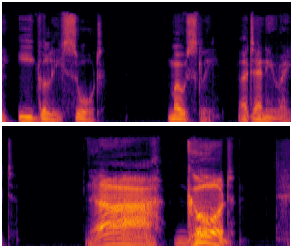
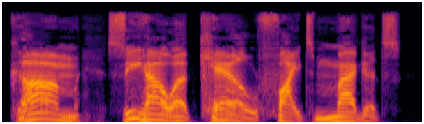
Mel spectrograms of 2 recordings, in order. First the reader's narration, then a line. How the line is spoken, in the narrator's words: Cadoc roared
